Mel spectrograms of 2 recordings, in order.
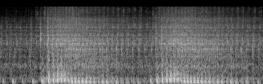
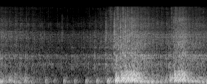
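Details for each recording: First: Honda TMX155 single, owner reports ticking when cold that fades when warm: uneven idle with revs swelling and dropping and a rough rattling spin inside; crankshaft bearing worn and crankshaft bent. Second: Honda TMX155 single-cylinder after repair of a cold-engine knocking noise, traced mainly to an alignment fault: even idle then two clean throttle blips, no knock or rattle; the earlier strange noise is gone.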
